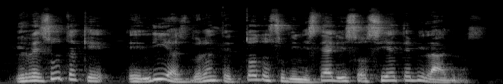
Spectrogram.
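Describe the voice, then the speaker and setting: A man speaks at a fairly high pitch with very wide pitch swings and very even loudness, over music in the background. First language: not Spanish (speaking Spanish). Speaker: rabbi. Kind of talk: sermon. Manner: halting, self-correcting.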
